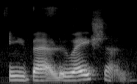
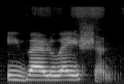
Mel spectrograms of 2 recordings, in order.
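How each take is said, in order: No difference in how they are said.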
